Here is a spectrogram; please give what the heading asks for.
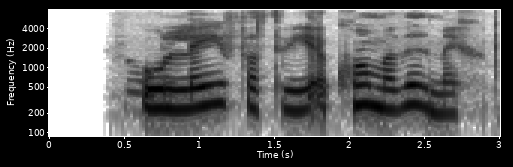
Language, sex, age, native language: Icelandic, female, 12, Icelandic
